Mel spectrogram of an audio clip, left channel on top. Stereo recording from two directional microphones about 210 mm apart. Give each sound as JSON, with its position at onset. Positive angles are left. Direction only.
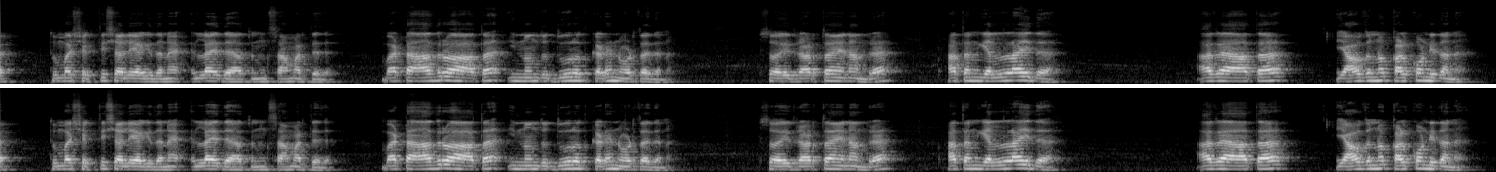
{"t": 0.4, "sound": "speech", "side_deg": -25}
{"t": 11.9, "sound": "speech", "side_deg": -30}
